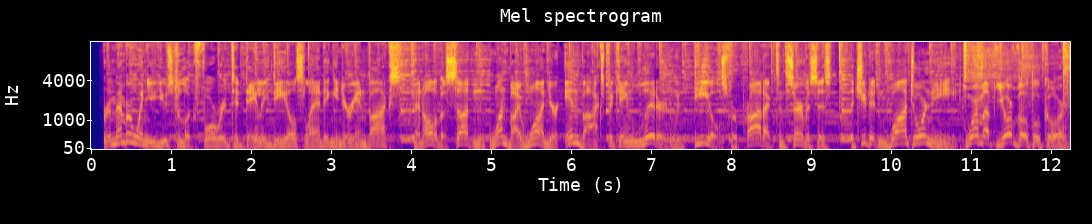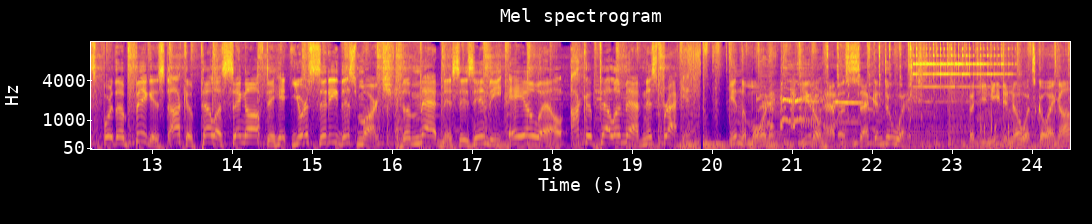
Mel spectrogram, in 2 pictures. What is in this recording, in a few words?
US English Male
